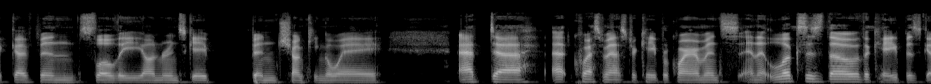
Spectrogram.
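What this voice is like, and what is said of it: Slightly off, sick-sounding voice. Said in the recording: “my voice is a little bit off. It's not as bad as it was earlier today and yesterday ... I get sick”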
